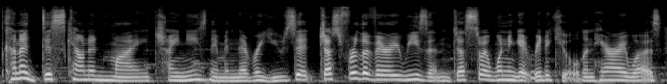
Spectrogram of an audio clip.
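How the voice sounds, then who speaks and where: An American woman from the United States whose first language is Mandarin tells a personal story in a casual, chatty way, peppering it with "like" and "you know." Her voice is mid-range and her speed normal.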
